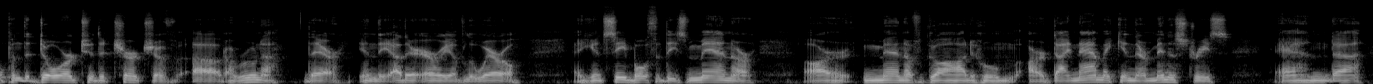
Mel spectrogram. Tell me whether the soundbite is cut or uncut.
cut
